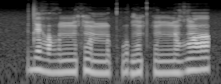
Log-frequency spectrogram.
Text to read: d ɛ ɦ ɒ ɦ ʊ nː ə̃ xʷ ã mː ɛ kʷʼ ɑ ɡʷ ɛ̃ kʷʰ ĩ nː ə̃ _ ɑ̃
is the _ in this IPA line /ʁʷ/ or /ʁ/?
ʁʷ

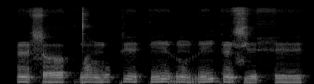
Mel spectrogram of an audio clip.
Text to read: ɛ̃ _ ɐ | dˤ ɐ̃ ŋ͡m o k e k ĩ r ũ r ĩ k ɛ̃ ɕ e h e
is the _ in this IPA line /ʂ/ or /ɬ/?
ɬ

